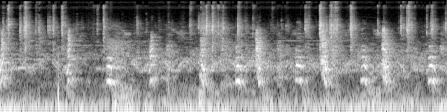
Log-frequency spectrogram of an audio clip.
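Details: Captive chukar partridges, a big-sized breeding pair kept in a farm setting, giving short harmonic clucking notes repeated irregularly over noisy background chatter and clicks.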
